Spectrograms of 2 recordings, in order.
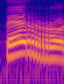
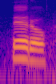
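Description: First: "perro" with a rolled R, louder; emphatic "perro" with a ringing trill on the R; trilled Spanish R. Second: "Pero" with one light tapped R; brief "Pero", no roll on the R; non-trilled Spanish R. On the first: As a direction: roll the R long in "perro". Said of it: "That's that trilled R". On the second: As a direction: flick the R once in "Pero". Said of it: "the trilled and non-trilled R". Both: Shown as a demonstration.

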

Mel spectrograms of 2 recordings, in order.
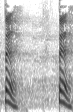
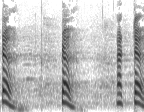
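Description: First: Tơ with the tongue on the front teeth; dental t. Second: Tơ with the tongue curled back; retroflex t. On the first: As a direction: tap the teeth for tơ. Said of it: "Cái lưỡi mình đụng cái răng". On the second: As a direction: curl the tongue for tơ. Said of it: "Còn cái ấm uống lười nè". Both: Shown as a demonstration.

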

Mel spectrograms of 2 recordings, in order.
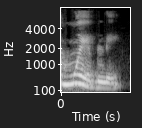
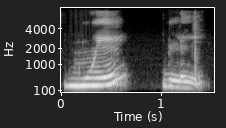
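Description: First: Said in the usual way. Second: "mueble" in two separated syllables; teacher splitting "mueble" for the class. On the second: Shown as a demonstration. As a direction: say "mueble" slowly, pausing between its two syllables. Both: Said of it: "separa en sílabas".

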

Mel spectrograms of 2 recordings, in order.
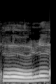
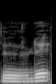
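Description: First: Second "Böyle" with a pleased rise; brighter repeat. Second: Said in the usual way. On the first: Shown as a demonstration. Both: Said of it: "Camları şöyle yapabiliriz".

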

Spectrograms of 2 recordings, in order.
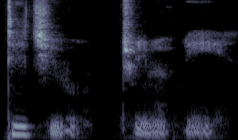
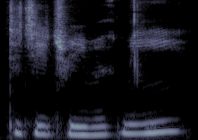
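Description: First: Louder, stress on did, falling end; insistent repeat. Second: Said in the usual way. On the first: Acted. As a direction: hit did and press the question. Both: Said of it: "No, I said".

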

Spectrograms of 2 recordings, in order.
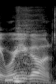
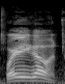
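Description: First: Said in the usual way. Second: Louder, higher, insistent repeat; raised, demanding call; calling after someone. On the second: Real, not acted. Calling after a departing game character.

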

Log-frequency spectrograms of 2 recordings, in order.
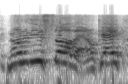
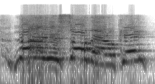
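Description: First: Raised, higher voice, insistent; pressing, louder cover-up; mock insistence. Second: Very loud, high-pitched yelling; escalated panicky cover-up yell; mock frantic shout. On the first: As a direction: warn the viewers firmly. Insisting viewers forget, first take. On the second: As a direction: shout the warning at the top of your voice.

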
